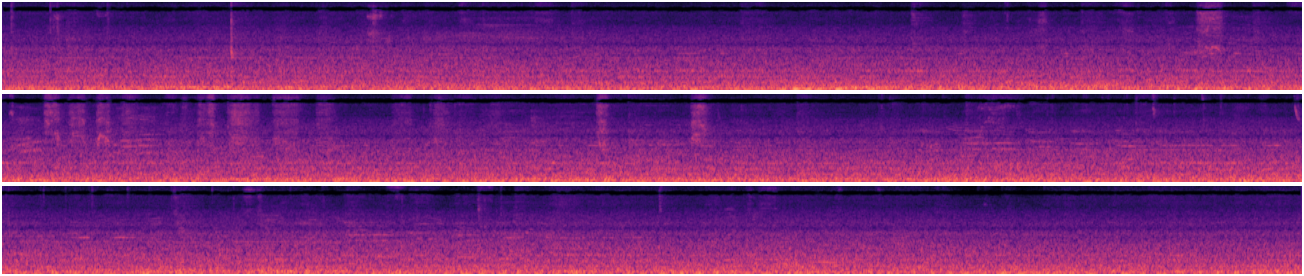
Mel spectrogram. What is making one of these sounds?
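Tugboat diesel engines rumble in the distance.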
